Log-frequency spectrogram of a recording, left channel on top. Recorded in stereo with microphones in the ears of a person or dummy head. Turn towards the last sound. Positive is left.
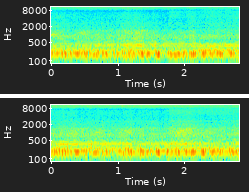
No sound to turn to.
